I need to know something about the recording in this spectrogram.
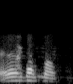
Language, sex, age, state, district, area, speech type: Gujarati, male, 18-30, Gujarat, Morbi, rural, conversation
